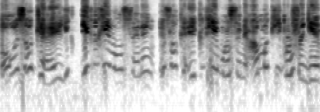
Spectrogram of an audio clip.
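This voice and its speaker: In a put-on character voice that sounds female, the speaker is soft-spoken yet squeaky, racing at a very fast pace with an extremely high pitch and very wide pitch swings. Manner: mocking, sweetly reassuring.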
